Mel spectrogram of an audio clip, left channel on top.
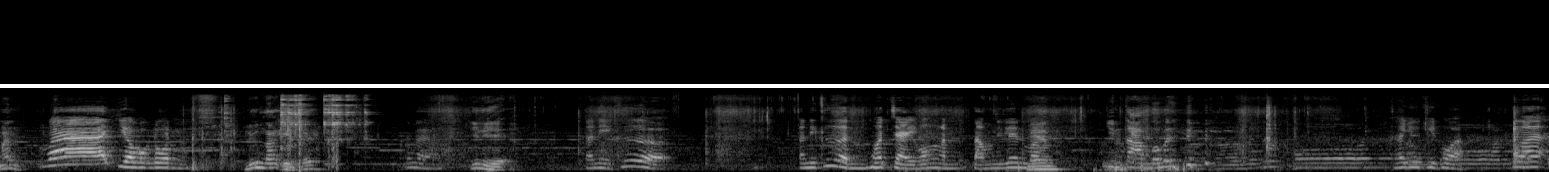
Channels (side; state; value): left; silent; 55 dB below the other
